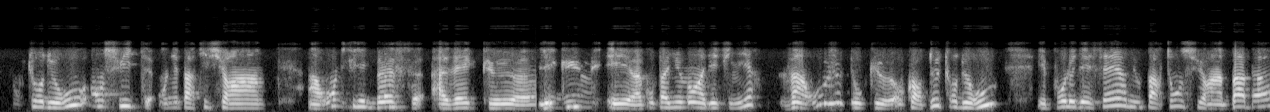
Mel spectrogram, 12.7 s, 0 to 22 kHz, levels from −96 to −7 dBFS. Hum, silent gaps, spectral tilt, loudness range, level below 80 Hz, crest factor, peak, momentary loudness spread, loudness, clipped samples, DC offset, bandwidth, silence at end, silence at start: none; none; -8.5 dB/octave; 2 LU; -72 dBFS; 20 dB; -6 dBFS; 8 LU; -24 LUFS; under 0.1%; under 0.1%; 4.9 kHz; 0 s; 0.3 s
